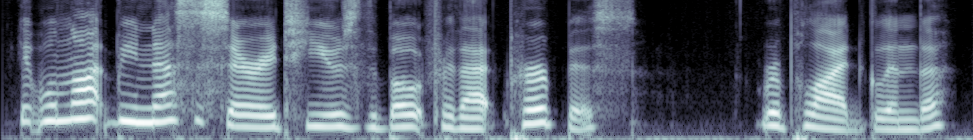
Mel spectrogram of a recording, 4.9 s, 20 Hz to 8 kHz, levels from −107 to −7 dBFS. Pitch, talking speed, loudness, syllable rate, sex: 230 Hz, 175 wpm, -17 LUFS, 5.4 syllables/s, female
